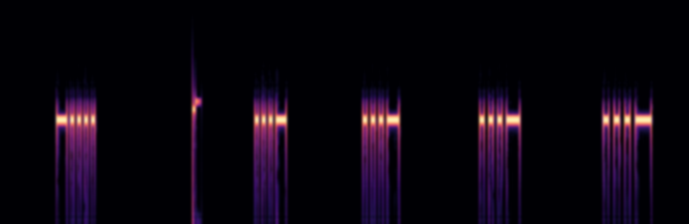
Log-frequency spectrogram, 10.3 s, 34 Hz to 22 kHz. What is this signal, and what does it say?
Morse code, heard as a keyed tone, about 20 wpm, spaced as for 6 wpm, 700 Hz. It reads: 6 VVVV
